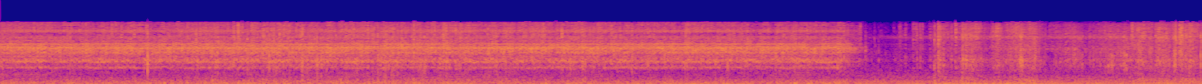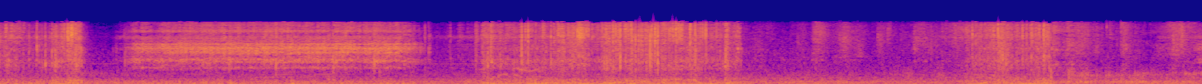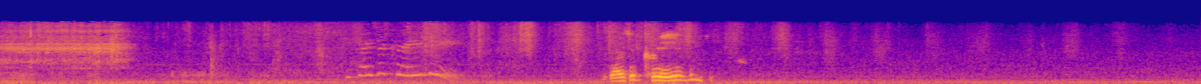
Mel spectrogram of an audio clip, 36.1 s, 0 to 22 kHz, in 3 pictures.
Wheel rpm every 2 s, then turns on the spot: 70, 70, 70, 70, 20, 20, 30, 60, 20, 10, 0, 10, 30, 0, 0, 0, 0, 0.
8-12 16-20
